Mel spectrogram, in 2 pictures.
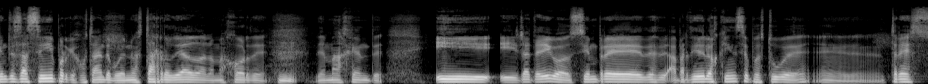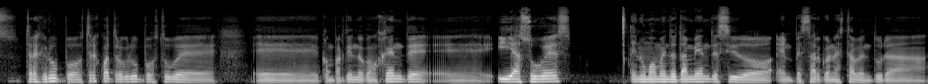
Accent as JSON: {"language": "Spanish", "region": "Buenos Aires", "country": "Argentina", "accent": "Argentine", "moved": "yes", "lives_now": "Spain", "said": "Sí, sí, soy de Buenos Aires, Argentina. Digamos, lo del nombre artístico nace un poco a partir de venirnos aquí, uh-huh, a vivir a España, allá por el 2007."}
